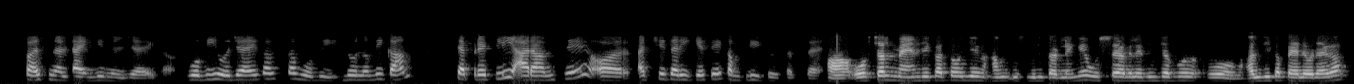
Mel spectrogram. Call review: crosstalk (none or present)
none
